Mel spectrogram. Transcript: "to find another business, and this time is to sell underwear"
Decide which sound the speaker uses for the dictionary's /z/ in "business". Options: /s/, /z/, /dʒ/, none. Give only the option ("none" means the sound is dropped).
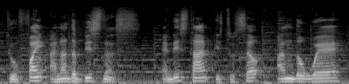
/s/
